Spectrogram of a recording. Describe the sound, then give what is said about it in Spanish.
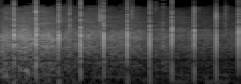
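Applause: a steady run of sharp, bright claps, roughly five per second, rising above a dense, moderate wash of clapping with no voices on top. “un fuerte aplauso, porque de verdad, sin estas personas la radio no existiría.”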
